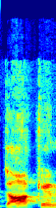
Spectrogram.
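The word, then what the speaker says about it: Dokken: Um, Meadow Sludge was running the headline Dawkins rhymes with talking.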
